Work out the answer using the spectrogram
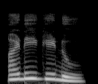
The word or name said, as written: ಅಡಿಗೀಟು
